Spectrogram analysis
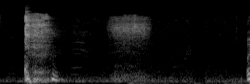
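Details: A woman has a violent coughing spell while speaking at a Cleveland rally, a sharp, harsh cough, a breathy inhale, then another cough starting; she attributes it to an allergic reaction.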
